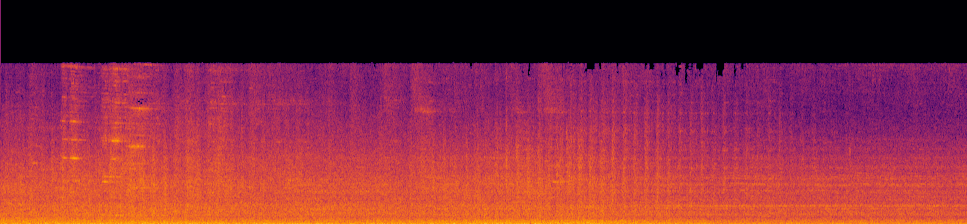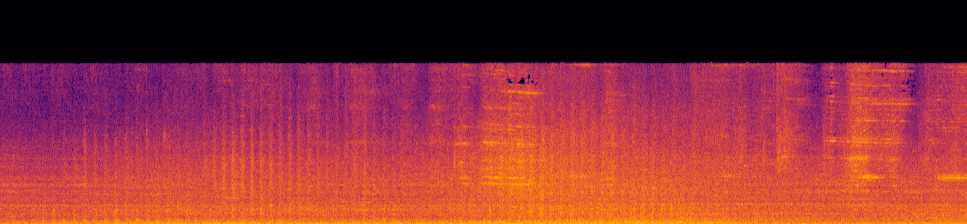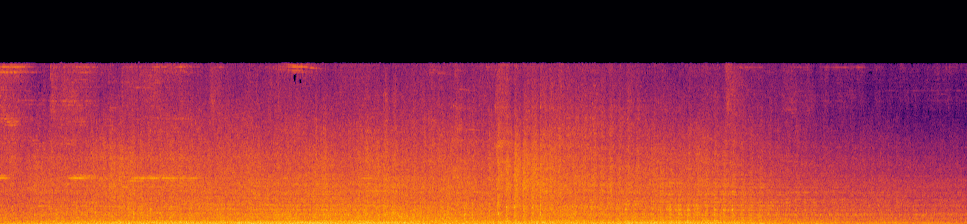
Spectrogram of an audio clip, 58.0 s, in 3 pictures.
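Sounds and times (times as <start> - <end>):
freight train rumbling on rails: 0.0 - 58.0
high wheel squeals: 1.2 - 3.2, 28.0 - 30.2, 35.8 - 42.9.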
